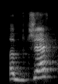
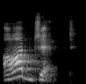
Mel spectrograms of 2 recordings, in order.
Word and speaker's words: object: you object to this object how can you object to this object this word right here the first obj ect is a verb so you have to print uh emphasis to end how can you object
